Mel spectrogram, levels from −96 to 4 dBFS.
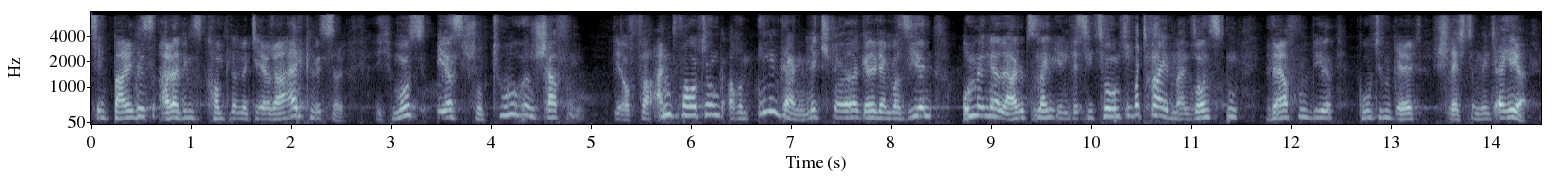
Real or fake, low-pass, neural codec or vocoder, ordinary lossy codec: fake; 7.2 kHz; codec, 24 kHz, 1.5 kbps, HILCodec; AAC, 32 kbps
